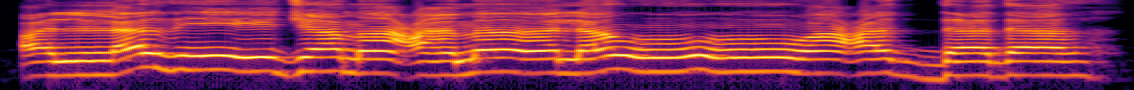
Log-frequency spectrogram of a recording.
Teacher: یہاں پر لام کے اوپر 2 زبر ہیں یعنی تنوین، تنوین کے بعد واو آ گیا تو یہاں پر ادغام یرملون کا قاعدہ ہوگا، لام کو واو میں ملاتے ہوئے غنہ کے ساتھ پڑھیں گے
